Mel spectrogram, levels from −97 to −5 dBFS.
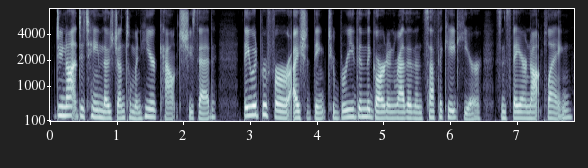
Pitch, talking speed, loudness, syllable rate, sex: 180 Hz, 220 wpm, -20 LUFS, 6.2 syllables/s, female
